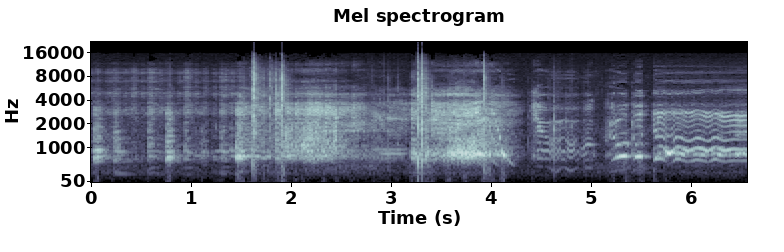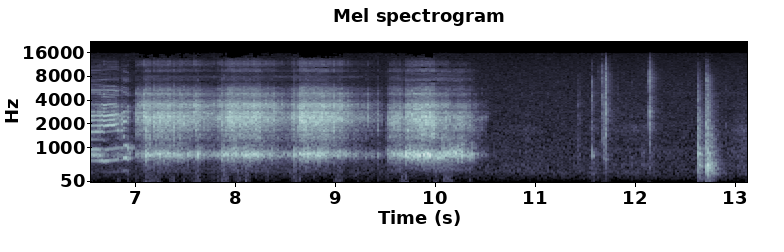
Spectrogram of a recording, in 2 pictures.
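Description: Electronic sound effects, a recorded voice call and music played through a Zyuohger light-up toy's small, tinny speaker, with a warbling tone in the middle. It cuts off suddenly about ten and a half seconds in, followed by a few light clicks.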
